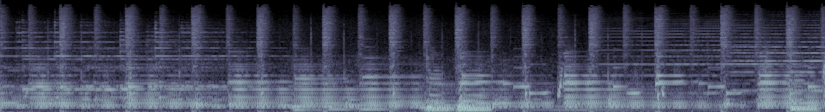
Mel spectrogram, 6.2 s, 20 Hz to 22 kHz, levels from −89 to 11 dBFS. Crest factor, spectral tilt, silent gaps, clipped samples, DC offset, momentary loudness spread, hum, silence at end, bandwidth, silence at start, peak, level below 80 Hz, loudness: 18 dB; -5 dB/octave; none; under 0.1%; under 0.1%; 6 LU; none; 0 s; 19 kHz; 0 s; -6 dBFS; -46 dBFS; -24 LUFS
